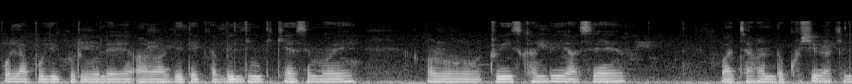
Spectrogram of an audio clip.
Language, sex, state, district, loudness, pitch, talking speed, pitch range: Nagamese, male, Nagaland, Dimapur, -15 LUFS, 125 Hz, 160 wpm, 120-125 Hz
